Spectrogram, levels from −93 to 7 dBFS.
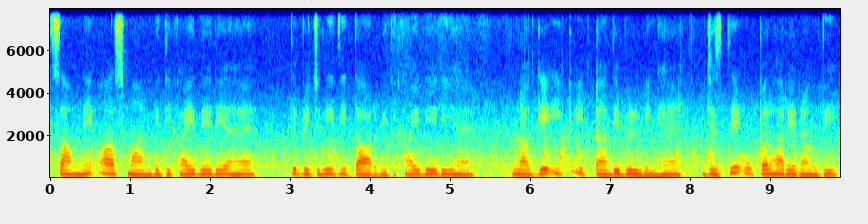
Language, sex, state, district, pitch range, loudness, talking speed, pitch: Punjabi, female, Punjab, Pathankot, 195-210 Hz, -13 LUFS, 170 wpm, 200 Hz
